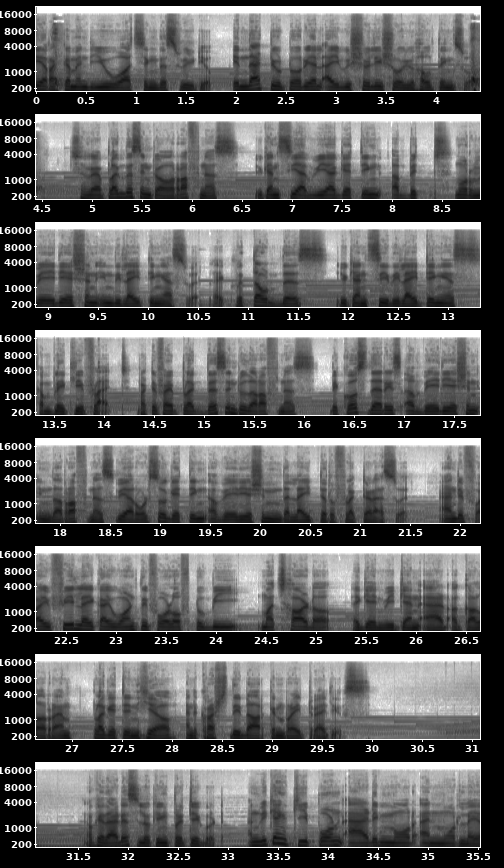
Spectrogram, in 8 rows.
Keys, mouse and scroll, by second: 4.5 click, 5.4 ctrl+shift+click, 9.9-10.4 shift+middle drag, 10.6 ctrl+middle click, 14.2-14.9 drag, 21.7 click, 23.8 shift+click, 24.0 shift+middle click, 24.6 shift+a, 27.7 drag, 28.5-30.5 drag, 30.6 click, 31.0 ctrl+shift+click, 31.4 ctrl+shift+click, 32.5 click.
